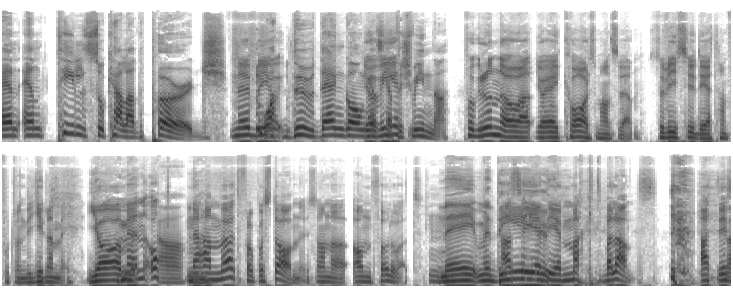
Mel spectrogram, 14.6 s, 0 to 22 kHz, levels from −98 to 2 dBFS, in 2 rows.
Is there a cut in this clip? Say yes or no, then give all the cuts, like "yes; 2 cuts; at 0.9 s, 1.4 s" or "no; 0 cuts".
yes; 2 cuts; at 6.4 s, 11.5 s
